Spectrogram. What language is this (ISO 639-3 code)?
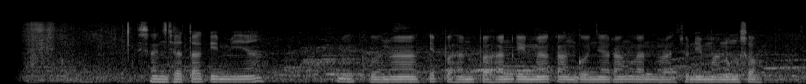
jav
